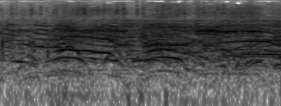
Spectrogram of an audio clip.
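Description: Many high-pitched voices shouting and yelling over one another, children and spectators cheering on a running flag football play.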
